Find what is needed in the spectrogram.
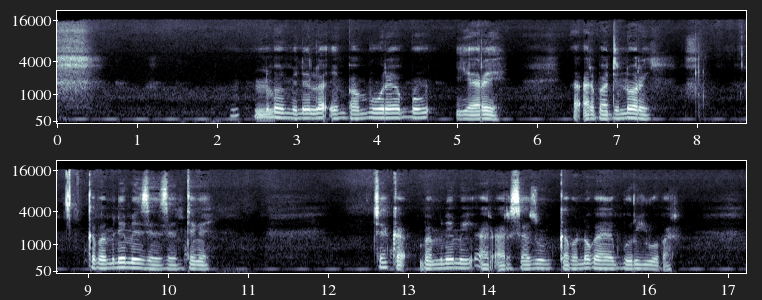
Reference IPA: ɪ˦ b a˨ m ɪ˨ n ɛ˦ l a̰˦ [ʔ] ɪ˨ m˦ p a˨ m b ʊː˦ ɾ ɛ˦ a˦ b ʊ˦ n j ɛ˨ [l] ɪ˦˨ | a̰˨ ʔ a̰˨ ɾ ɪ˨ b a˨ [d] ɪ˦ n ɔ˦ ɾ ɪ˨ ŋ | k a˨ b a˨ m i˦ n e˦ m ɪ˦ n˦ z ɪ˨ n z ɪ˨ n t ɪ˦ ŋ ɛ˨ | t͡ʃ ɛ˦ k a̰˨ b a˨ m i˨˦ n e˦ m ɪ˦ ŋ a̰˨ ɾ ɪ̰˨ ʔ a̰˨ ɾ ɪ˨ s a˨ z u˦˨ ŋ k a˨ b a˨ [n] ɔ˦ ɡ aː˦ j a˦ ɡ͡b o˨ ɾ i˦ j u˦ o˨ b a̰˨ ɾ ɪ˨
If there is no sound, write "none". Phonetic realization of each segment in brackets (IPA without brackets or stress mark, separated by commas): ʔ, ɾ, d, n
